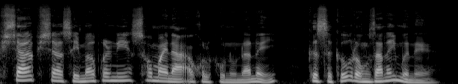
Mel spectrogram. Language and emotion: Bodo, happy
